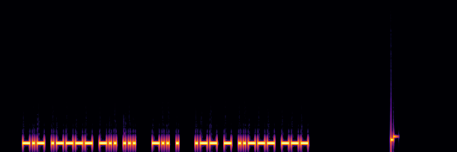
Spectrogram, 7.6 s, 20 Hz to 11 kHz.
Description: Morse code, heard as a keyed tone, about 29 wpm, 700 Hz. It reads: K1DS DE WT2O
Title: USA Callsign DE Callsign - 4 Characters - 30wpm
